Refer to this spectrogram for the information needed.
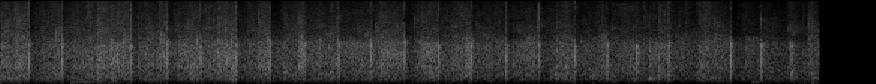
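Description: An audience applauds steadily, many hands clapping in a dense, even patter at a fairly loud level for about seven seconds before it cuts off abruptly.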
